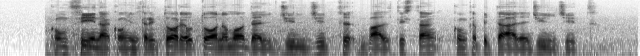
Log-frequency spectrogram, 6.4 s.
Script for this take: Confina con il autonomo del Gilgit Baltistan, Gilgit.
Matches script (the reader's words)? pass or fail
fail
